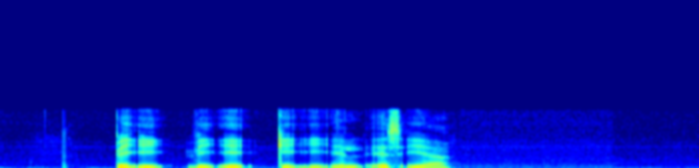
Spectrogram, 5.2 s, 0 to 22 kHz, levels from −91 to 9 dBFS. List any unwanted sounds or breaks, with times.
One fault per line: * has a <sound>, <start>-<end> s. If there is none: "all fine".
all fine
